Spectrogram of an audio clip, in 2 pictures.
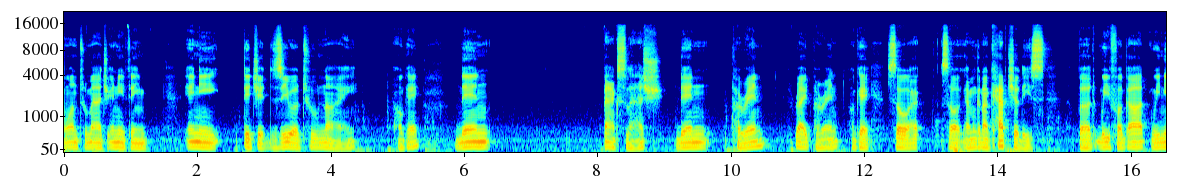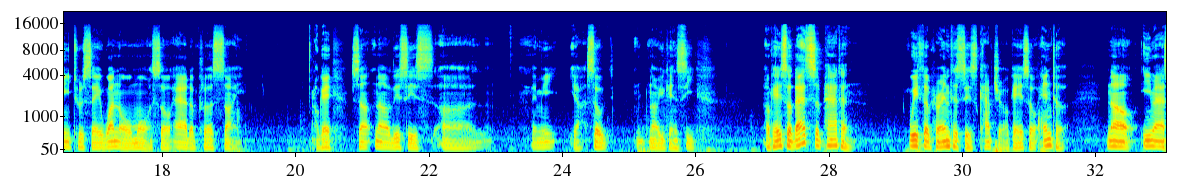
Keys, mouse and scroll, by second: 0.0 u, 4.3 Left, 14.8 Home, 15.9 Left, 17.1 Right, 26.5 n, 31.1 Return.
